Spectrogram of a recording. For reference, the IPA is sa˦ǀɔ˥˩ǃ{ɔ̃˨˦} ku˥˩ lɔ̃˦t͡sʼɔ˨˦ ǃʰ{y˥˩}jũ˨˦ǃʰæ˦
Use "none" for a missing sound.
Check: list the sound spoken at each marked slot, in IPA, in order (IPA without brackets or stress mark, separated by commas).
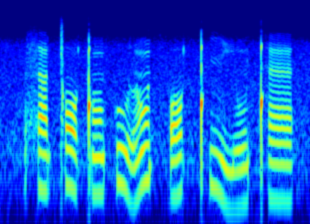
ɔ̃˦, i˥˩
